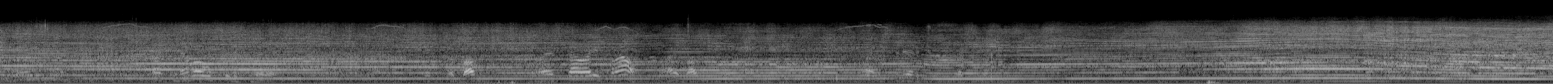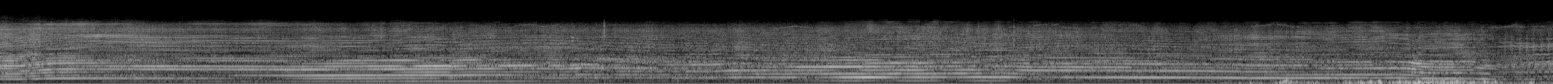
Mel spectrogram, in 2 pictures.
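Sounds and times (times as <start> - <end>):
model airplane motor and propeller: 0.0 - 31.0.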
